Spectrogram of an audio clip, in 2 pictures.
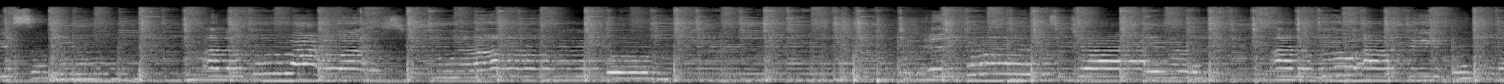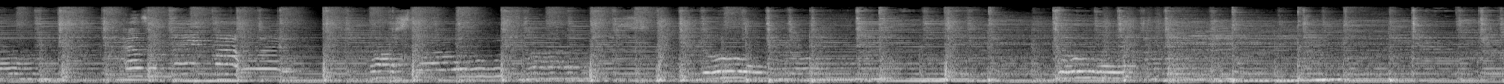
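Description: Live folk-rock song: an acoustic guitar strummed over a steady electric bass line, with singing at times.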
